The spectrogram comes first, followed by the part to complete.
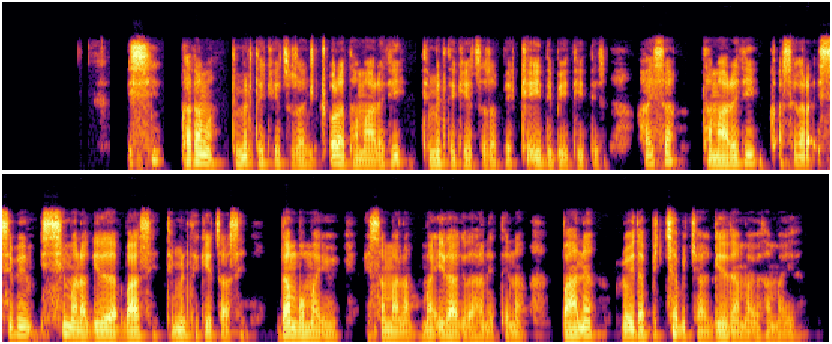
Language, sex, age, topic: Gamo, male, 18-24, government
